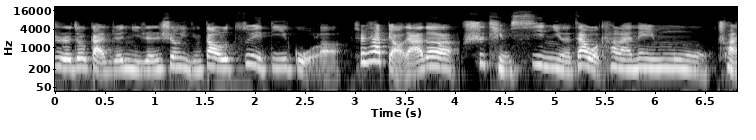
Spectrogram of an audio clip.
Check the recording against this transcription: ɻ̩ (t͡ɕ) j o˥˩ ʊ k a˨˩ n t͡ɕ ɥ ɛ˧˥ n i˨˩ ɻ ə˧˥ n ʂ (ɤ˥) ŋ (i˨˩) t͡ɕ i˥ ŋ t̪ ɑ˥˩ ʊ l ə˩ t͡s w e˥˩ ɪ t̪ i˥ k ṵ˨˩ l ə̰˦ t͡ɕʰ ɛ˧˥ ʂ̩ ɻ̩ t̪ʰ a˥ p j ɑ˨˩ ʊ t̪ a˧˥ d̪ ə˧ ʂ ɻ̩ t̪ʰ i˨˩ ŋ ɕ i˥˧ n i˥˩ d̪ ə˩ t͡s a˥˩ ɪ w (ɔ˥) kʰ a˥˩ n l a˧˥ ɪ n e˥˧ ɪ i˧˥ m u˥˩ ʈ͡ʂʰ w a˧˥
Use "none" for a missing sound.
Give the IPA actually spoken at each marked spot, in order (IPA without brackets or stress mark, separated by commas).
t͡ɕ, ɤ˥, i˨˩, ɔ˨˩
